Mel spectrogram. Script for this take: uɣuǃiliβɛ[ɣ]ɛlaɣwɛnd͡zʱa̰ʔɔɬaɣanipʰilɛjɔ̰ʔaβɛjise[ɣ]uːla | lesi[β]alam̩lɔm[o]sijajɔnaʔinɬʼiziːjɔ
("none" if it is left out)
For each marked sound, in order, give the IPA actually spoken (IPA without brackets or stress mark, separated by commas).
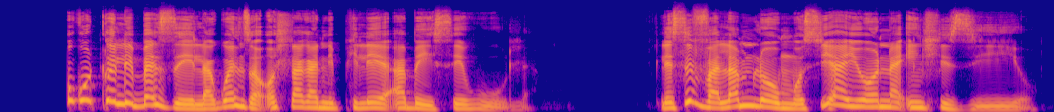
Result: z, ɣ, v, ɔ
